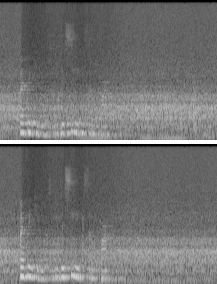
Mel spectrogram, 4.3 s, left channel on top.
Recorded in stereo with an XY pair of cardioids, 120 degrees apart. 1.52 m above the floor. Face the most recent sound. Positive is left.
turn(degrees=-25)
